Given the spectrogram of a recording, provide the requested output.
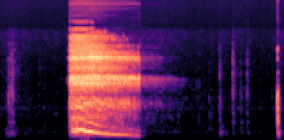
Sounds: Sigh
